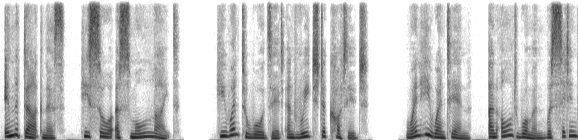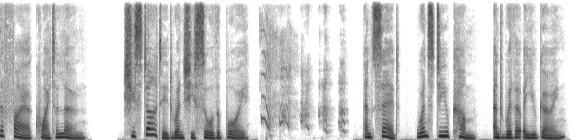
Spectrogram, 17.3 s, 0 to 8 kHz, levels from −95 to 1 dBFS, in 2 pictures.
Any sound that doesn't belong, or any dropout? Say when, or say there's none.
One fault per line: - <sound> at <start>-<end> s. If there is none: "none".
- laugh at 12.5-13.9 s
